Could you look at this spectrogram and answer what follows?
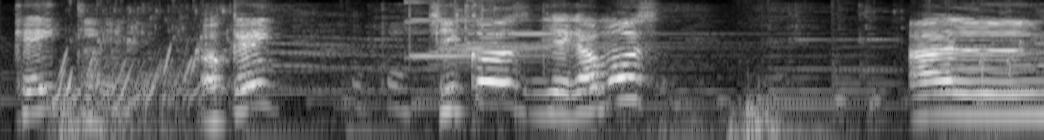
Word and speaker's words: Caitlyn: Bueno, se pronuncia Katelyn, pero... Bueno, se pronuncia Caitlyn.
